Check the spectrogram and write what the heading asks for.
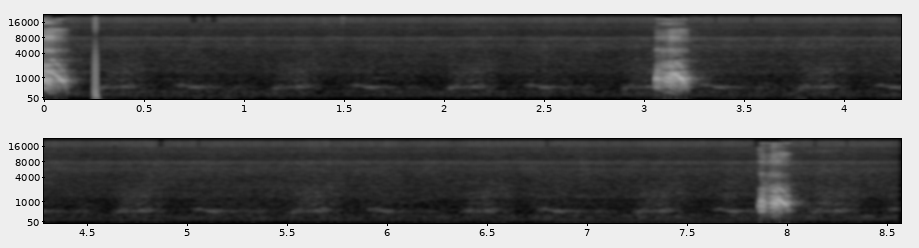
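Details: Three abrupt short hiccup sounds several seconds apart, between soft regular breathing sounds; hiccups.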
